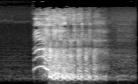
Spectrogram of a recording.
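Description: A horse lets out one loud whinny that starts abruptly, rises and wavers with a shaky, fluttering tone, then trails off into a breathy snort after about a second and a half.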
